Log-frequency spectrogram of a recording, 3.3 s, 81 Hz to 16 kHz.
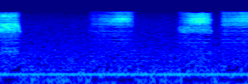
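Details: Young barn owls being fed at Riet Vell reserve, Ebro Delta, Spain, on 21 November 2023. Short, airy, hissing rasps swell and fade, three or four in quick succession, over a low background hum.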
